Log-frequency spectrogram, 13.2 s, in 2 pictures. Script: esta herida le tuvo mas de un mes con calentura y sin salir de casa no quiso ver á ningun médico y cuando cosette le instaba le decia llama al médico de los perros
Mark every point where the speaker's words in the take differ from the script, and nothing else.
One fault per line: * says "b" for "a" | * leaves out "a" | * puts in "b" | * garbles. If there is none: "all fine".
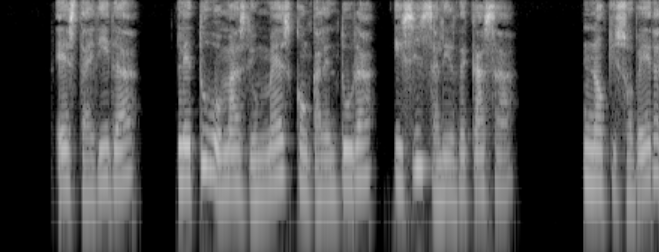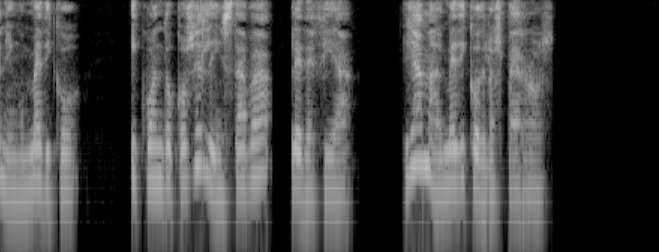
all fine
